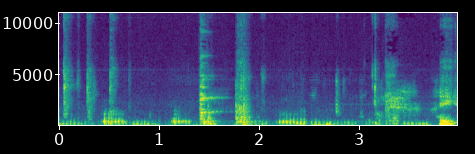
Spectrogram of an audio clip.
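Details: Kittens of a stray mother cat rescued at Purrfect Pals, at breakfast after a morning drop-off of food: low rumbling purr in short pulsed bursts, broken by sharp clicking and smacking noises throughout.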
